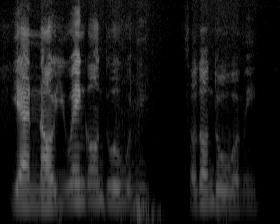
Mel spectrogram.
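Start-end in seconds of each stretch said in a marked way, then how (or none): none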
